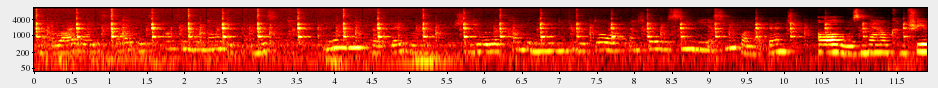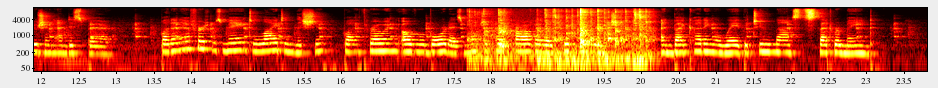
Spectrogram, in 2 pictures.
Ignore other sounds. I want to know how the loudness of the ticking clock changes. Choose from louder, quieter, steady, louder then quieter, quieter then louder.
quieter.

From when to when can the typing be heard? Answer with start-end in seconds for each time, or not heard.
17.6-20.2.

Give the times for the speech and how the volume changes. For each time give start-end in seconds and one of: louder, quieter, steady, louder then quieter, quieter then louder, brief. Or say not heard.
0.0-23.2 louder.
